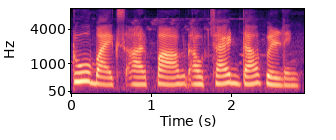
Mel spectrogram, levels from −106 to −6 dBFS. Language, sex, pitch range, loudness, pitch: English, female, 215-240 Hz, -16 LUFS, 225 Hz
